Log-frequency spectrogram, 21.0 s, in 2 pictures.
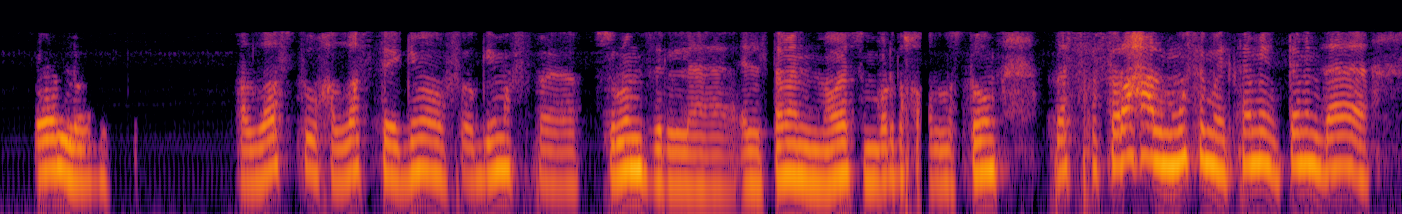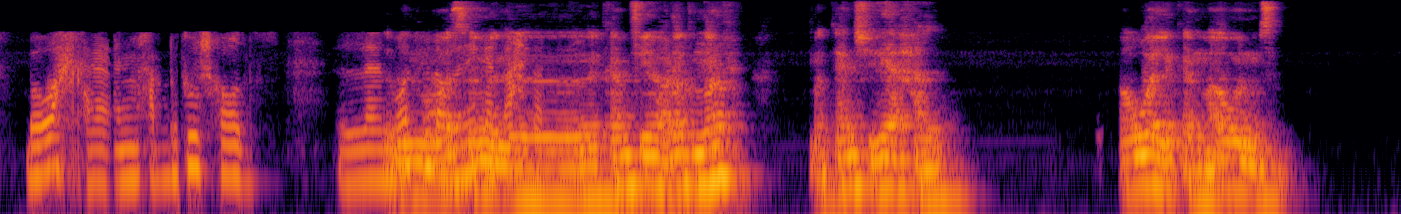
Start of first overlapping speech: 13 s

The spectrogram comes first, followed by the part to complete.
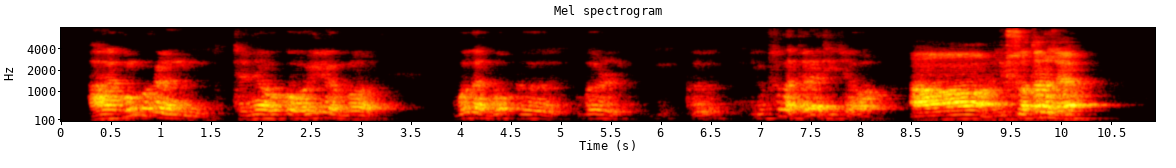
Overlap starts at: none

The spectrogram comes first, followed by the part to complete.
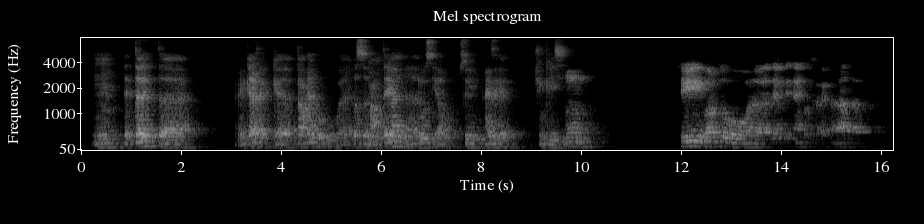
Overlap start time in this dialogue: none

